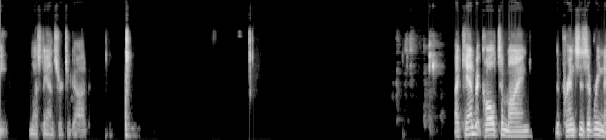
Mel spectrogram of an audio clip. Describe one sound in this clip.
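A middle-aged man reads aloud close to a microphone, in bursts with pauses.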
